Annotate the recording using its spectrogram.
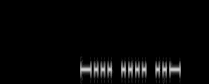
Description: Morse code, heard as a keyed tone, about 34 wpm, 700 Hz. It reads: BHU
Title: USA Call Sign Postfixes - 3 Letters 35wpm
